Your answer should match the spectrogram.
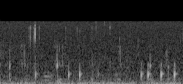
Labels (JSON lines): {"label": "biophony, knock croak", "recorder": "SoundTrap 300"}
